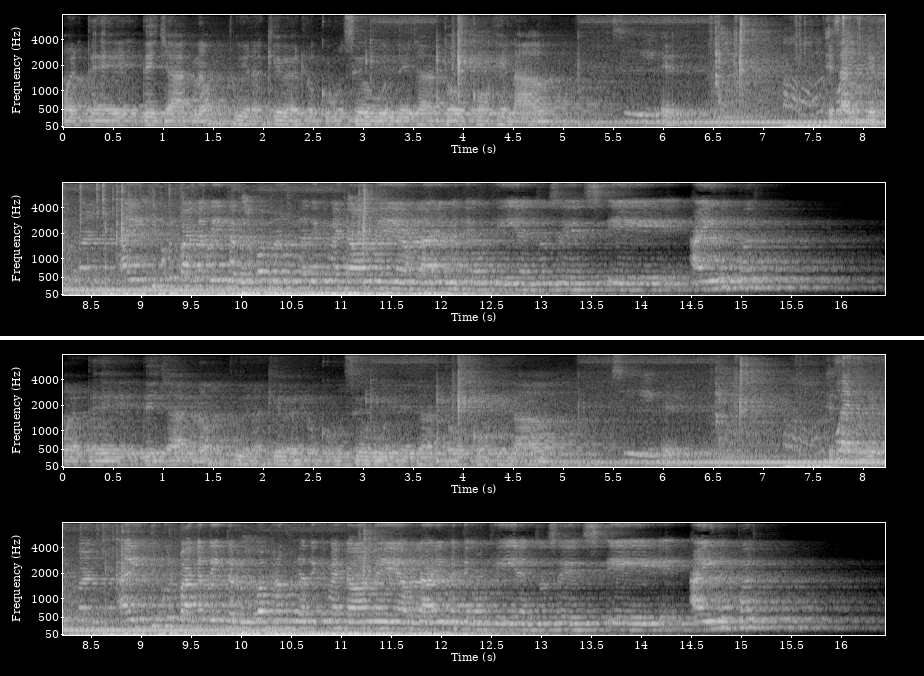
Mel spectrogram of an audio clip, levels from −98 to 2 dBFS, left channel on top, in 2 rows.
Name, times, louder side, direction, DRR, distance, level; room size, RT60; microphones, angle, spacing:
voice 1, 0.0-4.9 6.0-6.2 7.6-8.4, left 2 dB, 70° left, 4 dB, 1.1 m, -27 dB
sound 1, 1.0-12.9, left 2 dB, 25° left, 1.0 m, -35 dB
sound 2, 4.3-10.6, right 1 dB, 25° right, 0.7 m, -30 dB
voice 2, 5.5-6.0 7.6-8.0 8.4-15.1, right 1 dB, 60° right, -2 dB, 2.2 m, -26 dB
sound 3, 6.5-6.6 6.9-12.0, left 1 dB, 55° left, 0.8 m, -20 dB
22.5 x 9.9 x 3.3 m, 2.9 s
head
